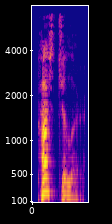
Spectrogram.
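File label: "pustular", British English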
